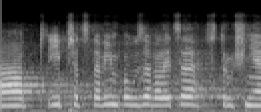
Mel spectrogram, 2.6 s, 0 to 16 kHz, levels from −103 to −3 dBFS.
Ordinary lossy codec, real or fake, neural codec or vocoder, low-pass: Opus, 16 kbps; real; none; 7.2 kHz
